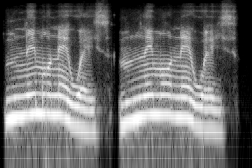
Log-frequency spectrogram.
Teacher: Mnemoneueis, entonces tiene dos diptongos, el diptongo eu y el diptongo ei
